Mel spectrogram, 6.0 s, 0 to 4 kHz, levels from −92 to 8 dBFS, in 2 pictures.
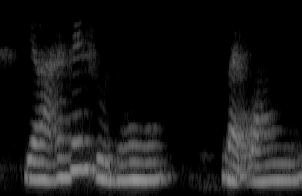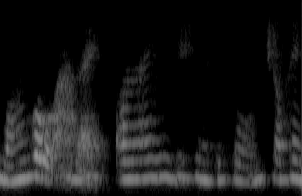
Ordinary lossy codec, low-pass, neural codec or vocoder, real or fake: none; 3.6 kHz; codec, 24 kHz, 0.5 kbps, DualCodec; fake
